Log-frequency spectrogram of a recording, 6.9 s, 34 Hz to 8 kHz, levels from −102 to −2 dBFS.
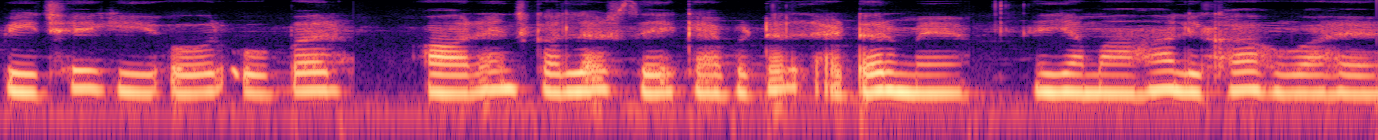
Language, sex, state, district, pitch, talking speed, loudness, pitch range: Hindi, male, Uttar Pradesh, Lucknow, 225 Hz, 120 wpm, -16 LUFS, 215-235 Hz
